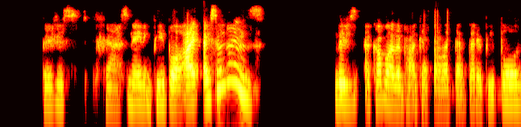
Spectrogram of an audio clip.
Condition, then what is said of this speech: No condition.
